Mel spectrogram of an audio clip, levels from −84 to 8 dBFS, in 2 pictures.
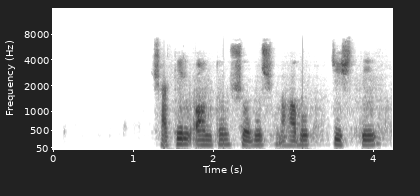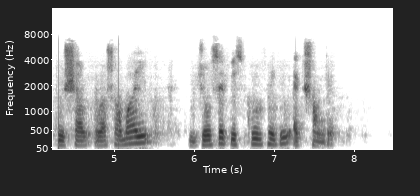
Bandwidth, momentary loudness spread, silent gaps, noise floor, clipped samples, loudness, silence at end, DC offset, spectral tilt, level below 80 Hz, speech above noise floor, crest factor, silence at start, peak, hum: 7.4 kHz; 9 LU; none; -86 dBFS; under 0.1%; -20 LUFS; 0.75 s; under 0.1%; -5.5 dB/octave; -58 dBFS; 66 dB; 20 dB; 1.25 s; -2 dBFS; none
